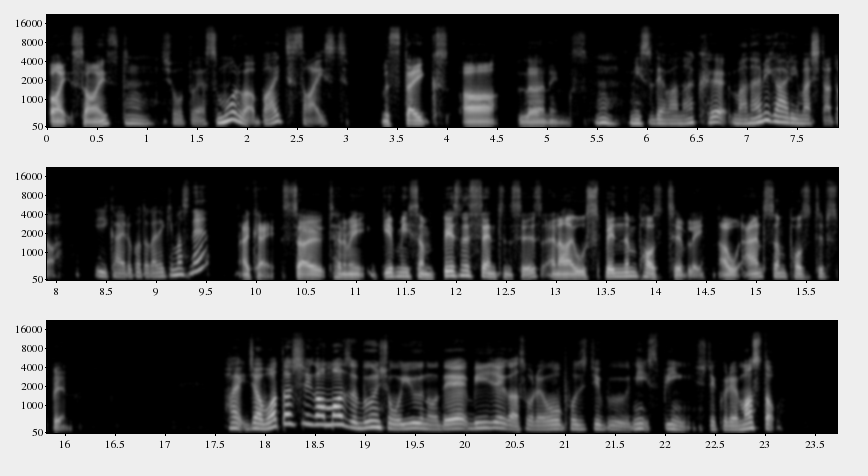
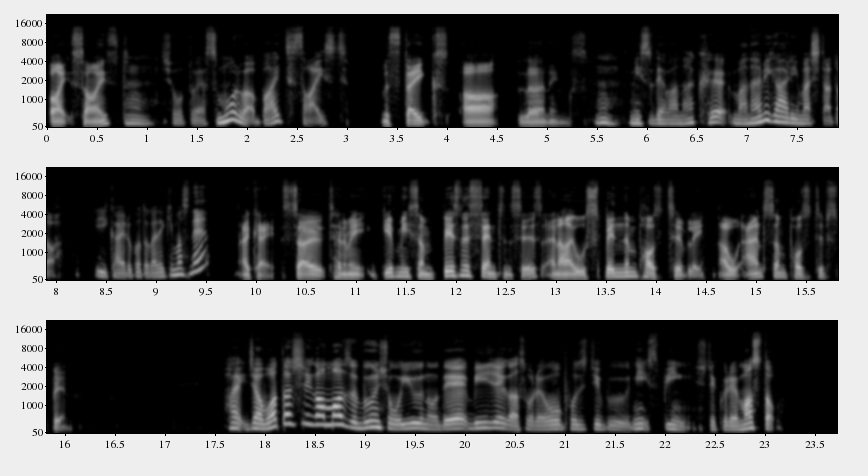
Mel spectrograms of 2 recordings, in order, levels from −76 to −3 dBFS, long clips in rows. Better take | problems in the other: neither | none

